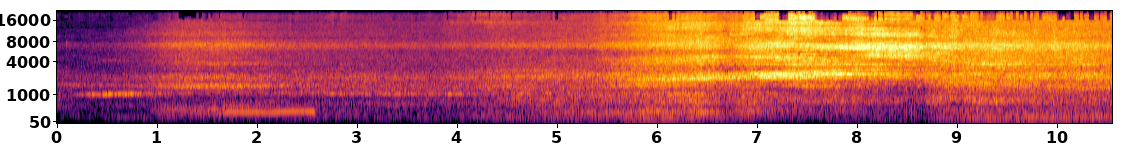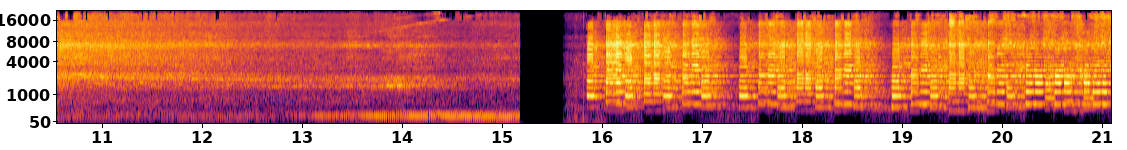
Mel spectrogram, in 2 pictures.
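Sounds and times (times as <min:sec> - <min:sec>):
vehicle passing by: 0:00.4 - 0:08.0.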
